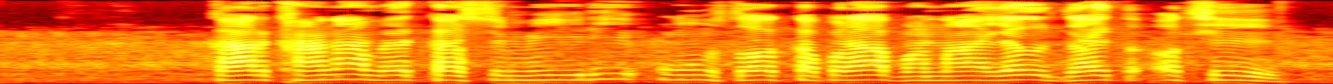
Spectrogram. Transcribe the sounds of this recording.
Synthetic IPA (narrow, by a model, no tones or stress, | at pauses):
kaɾkʰanamekəsmiɾiunsə̃kəpɾabənajəld͡ʒajt̪ət͡ʃʰi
